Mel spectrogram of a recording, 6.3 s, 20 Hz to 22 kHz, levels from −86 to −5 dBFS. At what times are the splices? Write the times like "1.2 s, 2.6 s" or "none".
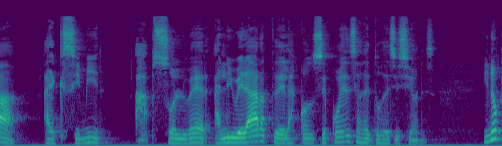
none

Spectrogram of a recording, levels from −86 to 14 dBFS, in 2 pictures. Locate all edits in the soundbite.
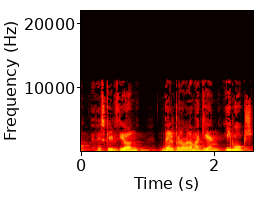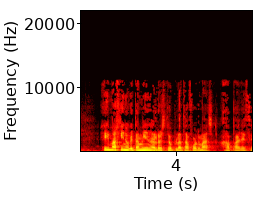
none

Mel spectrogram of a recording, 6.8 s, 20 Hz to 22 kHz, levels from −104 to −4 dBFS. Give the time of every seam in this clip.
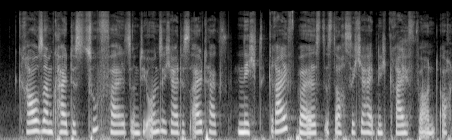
3.5 s

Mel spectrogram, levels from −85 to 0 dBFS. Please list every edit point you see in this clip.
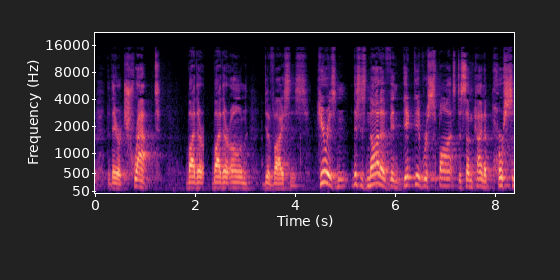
2.2 s, 4.3 s, 5.1 s

